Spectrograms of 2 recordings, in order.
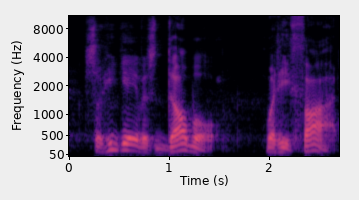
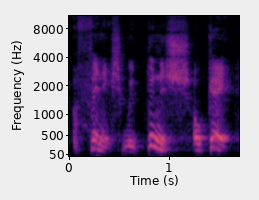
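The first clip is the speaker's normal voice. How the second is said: mildly angry retold outburst, pitched up; imitated angry driver; 6 semitones higher than usual. Soldier ending the money negotiation, imitated annoyance. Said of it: "Finally, he gets angry".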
